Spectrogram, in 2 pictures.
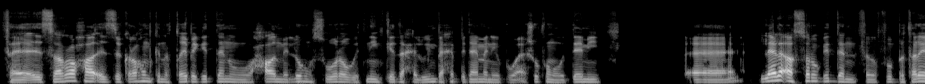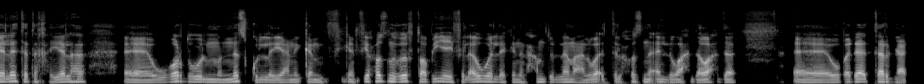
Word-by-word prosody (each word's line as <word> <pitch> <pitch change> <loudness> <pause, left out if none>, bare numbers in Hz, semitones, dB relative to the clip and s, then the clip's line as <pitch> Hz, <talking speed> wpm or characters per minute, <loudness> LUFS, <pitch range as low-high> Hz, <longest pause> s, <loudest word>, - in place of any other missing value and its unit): فالصراحة 125 +9 +5
ذكراهم 125 +5 -1
كانت 120 -5 -8
طيبة 130 +2 +1
جدًا 125 +1 -4
وحاعمل 115 +1 0
لهم 130 -2 -2
صورة 120 +1 -2
و2 115 +2 -4
كده 120 +1 -3
حلوين، 115 +3 -4
باحب 120 -1 -4
دايمًا 115 -1 -2
يبقوا 105 0 -6
أشوفهم 120 -4 -5
قدامي. 115 +3 -2 0.9
آآ، 105 -1 +3 0.3
لأ، 160 +7 +10
لأ، 200 - +11
أثروا 155 -1 +3
جدًا 130 -6 -2
في 110 -1 -6
ف 120 - -8
بطريقة 135 +4 +3
لا 140 - +3
تتخيلها، 125 -1 -2 0.4
آآ، 100 -1 +1
وبرضو 125 +5 -1
الم 115 -2 -3
الناس 115 +7 -1
كل 110 -2 -5
يعني 105 0 -2
كان 110 -1 -3
في - - -15
كان 110 - -5
في 140 - -2
حزن 140 -1 +1
غير 140 +2 +2
طبيعي 130 0 0
في - - -10
الأول 130 -2 0
لكن 110 -1 -6
الحمد 120 +4 -7
لله 120 +1 -4
مع 120 -4 -2
الوقت 110 +3 -2
الحزن 110 +1 -6
قَل 115 0 -4
واحدة، 110 0 -1
واحدة - - -1 0.6
آآ، 105 -1 0
وبدأت 110 +4 +1
أرجع 120 -5 +3
تاني - - -23
120 Hz, 175 wpm, -24 LUFS, 110-130 Hz, 0.9 s, لأ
